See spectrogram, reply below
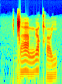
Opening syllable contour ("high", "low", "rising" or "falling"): falling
